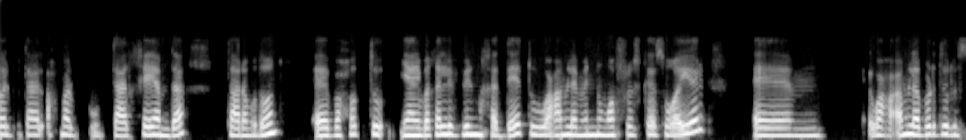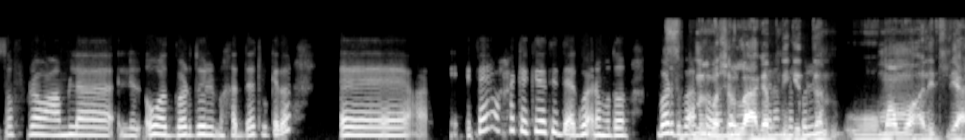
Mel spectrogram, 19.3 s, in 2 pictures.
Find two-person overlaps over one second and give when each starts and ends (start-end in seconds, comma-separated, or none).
16.3-17.9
